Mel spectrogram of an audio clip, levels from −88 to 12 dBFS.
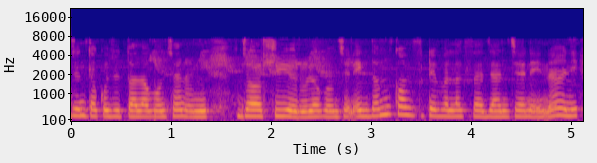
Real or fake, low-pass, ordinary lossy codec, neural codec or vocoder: real; 7.2 kHz; none; none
